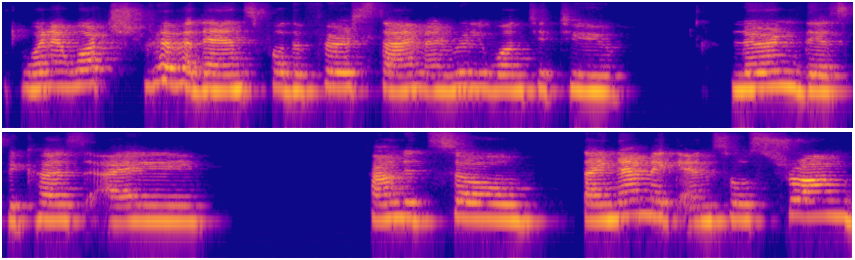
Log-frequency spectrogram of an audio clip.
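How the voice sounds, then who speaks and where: A woman in her late thirties speaks in a slow, unhurried way over a video call. Her voice is bright and clear, and the room around her has a noticeable echo. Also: on the high side, flat delivery. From Germany. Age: 30s. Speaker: interview guest, dancer. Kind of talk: casual interview answers. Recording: roomy echo.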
